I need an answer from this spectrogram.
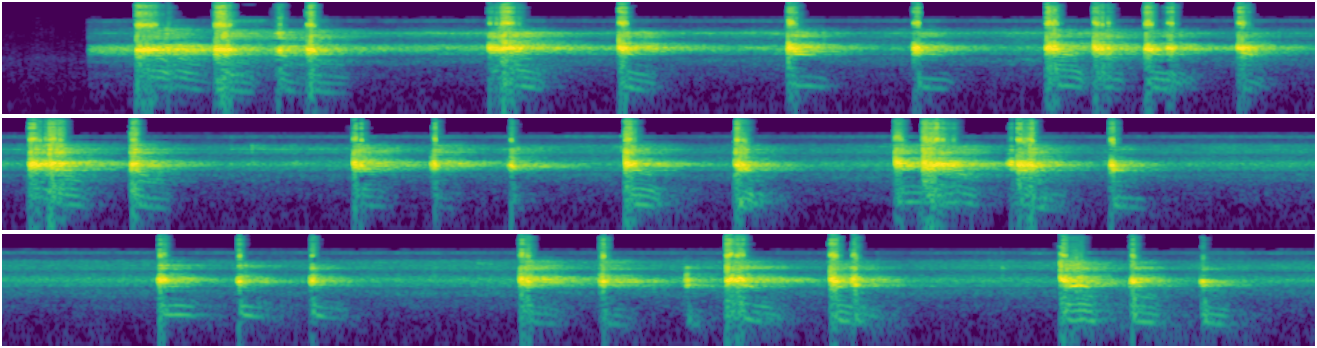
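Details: Green frog with a very distinctive call likened to a plucked banjo: abrupt twangy plucks, single and in quick clusters, scattered over twenty seconds above a steady high frog drone.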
